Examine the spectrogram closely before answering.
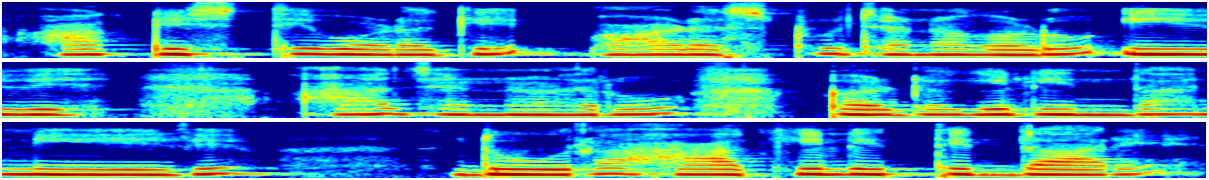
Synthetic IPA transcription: aːkiʂt̪iɔɭɐɡebaːɭɐsʈud͡ʒɐnɐɡɐɭuʔiːʋeaːd͡ʒɐnɐɾukɐɖɐɡilind̪ɐniːɽi | d̪uːɾɐhaːkilit̪ːid̪ːaːɾe̞

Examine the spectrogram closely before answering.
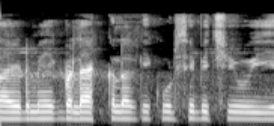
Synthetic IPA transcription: aːɪɖmẽeːk̚blɛːkːələɾkikuːɖsibʱɪt͡ʃʰiɦʊiɦɛ

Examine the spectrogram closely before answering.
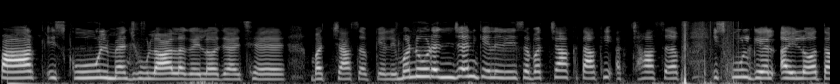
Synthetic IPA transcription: paɾkiskulmed͡ʒʱulaləɡəɪlɔd͡ʒajt͡ʃʰɛ | bətːʃasəb̚ʱkelimənoɾənd͡ʒənkelelisẽbətːʃakt̪akiʔətːʃʰasəbiskulɡeləɪlɔt̪ə

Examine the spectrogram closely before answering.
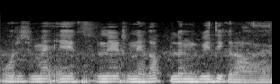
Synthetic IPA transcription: ɔ̰ːɾɪs̬mẽʔeːkleːʈnekapɪlə̃ŋɡbʱid̪ɪkʰɾɐɦaɦɛː

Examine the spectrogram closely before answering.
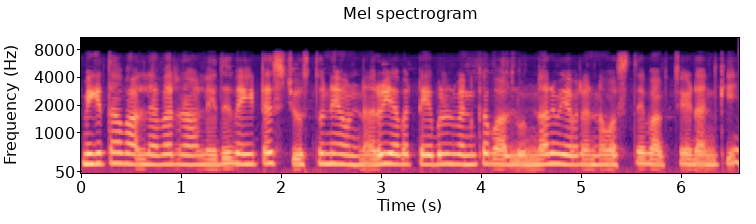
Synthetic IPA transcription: miɡit̪aːʋaːɭːɛʋɐɾɾaːle̞ːd̪uʋejʈɐst͡ʃuːst̪uːne̞ːunːa̰ːɾuɛʋɐɾiʈeːbulʋenɐkɐʋaːɭːuːnːaːɾuɛʋɐɾɐnːaːʋɐst̪e̞ːʋa̰ːk̚t͡ʃɛ̰ːjɐɽa̰ːniki

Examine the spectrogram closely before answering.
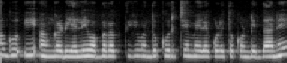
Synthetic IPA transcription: aːɡuːʔiːʔɐŋɡɐɽijɐlːiɔbːɐʋjɐkt̪ijuond̪ukuɾit͡ʃeme̞ːle̞kuɭit̪uko̞ɳɖid̪ːaːne̞

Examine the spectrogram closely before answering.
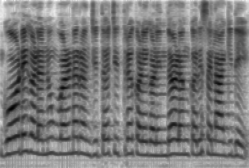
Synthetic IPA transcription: ɡoːɽɛɡɐɭɐnːuʋɐɾɳɐɾɐɲd͡ʒit̪ɐt͡ʃit̪ɾɐkɐɭɛɡɐɭind̪ɐːɭɐŋkɐɾisɐlaːɡid̪e̞

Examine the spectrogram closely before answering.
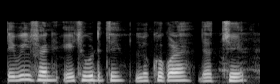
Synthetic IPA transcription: ʈebilfɾenejt͡ɕʰobiʈit̪elokʰːokɔɾad͡ʑatːɕʰe

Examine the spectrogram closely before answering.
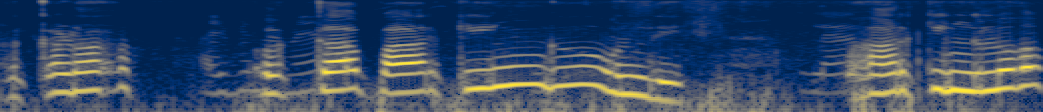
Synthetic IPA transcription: ɐkːɐɽɐ | ɔkːɐpaːɾkiŋɡund̪i | paːɾkiŋɡulo̞ː

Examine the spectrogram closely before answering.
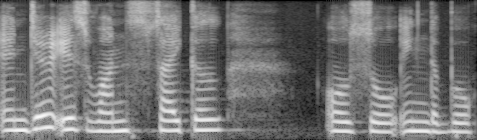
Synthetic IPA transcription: ɛ̃ɳɖd̪eɾʔɪzwʌ̃nsaɪkəl | ʔɔlsoʔɪ̃nd̪əbʊk

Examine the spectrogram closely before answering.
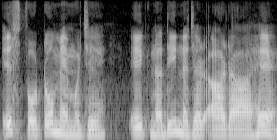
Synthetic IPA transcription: ɪsfoːʈomẽmʊd͡ʒʱe | eːknɐd̪inɐzəɾa̰ːɾɐɦaɦɛː

